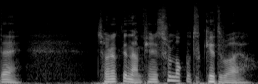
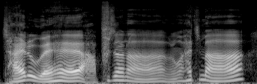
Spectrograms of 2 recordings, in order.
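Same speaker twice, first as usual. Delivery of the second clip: loud scolding advice; teacher lecturing a self-harming student, loud; nagging teacher; 4 semitones higher, 9 dB louder than usual. Retold or imitated. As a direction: tell the student off firmly. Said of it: "조언을 하기 시작하는 거죠".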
